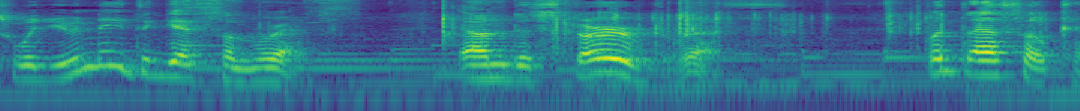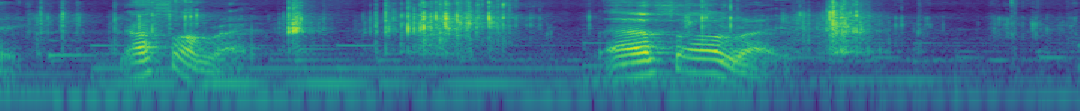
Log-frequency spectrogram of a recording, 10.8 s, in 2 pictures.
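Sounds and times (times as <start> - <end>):
speech: 0.0 - 3.8, 4.6 - 6.8, 8.4 - 9.4
pills being doled out: 2.1 - 10.7.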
